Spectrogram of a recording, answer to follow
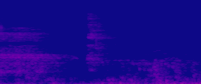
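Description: Near silence with faint breathing close to a clip-on lapel microphone: a soft exhale at the start and a short breath about a second in.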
